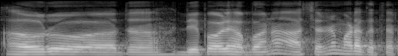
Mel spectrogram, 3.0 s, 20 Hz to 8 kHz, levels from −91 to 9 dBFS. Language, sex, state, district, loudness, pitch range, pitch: Kannada, male, Karnataka, Bijapur, -20 LUFS, 125-140 Hz, 130 Hz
